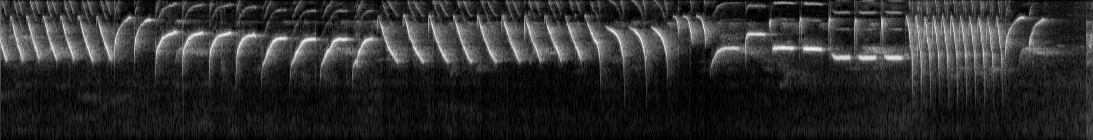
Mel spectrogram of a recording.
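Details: Canary song meant to prompt other canaries to sing: long rolling runs of quick downward-swept notes changing speed and pitch, ending with dense buzzy trills and sharp whistled elements before a sudden stop.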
